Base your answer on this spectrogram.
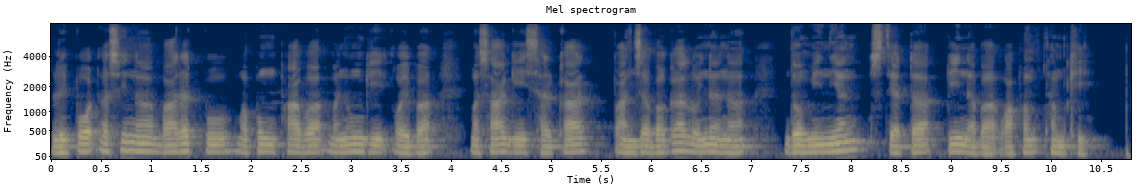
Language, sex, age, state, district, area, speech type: Manipuri, male, 18-30, Manipur, Imphal West, urban, read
